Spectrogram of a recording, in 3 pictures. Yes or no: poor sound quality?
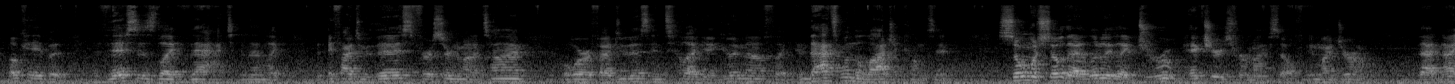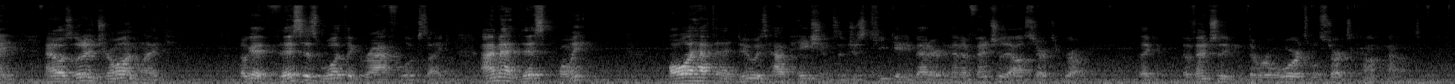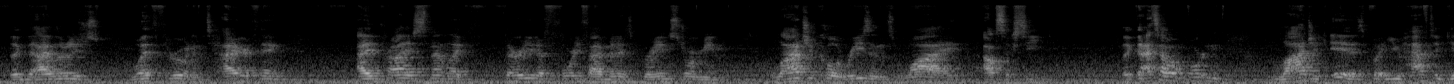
yes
